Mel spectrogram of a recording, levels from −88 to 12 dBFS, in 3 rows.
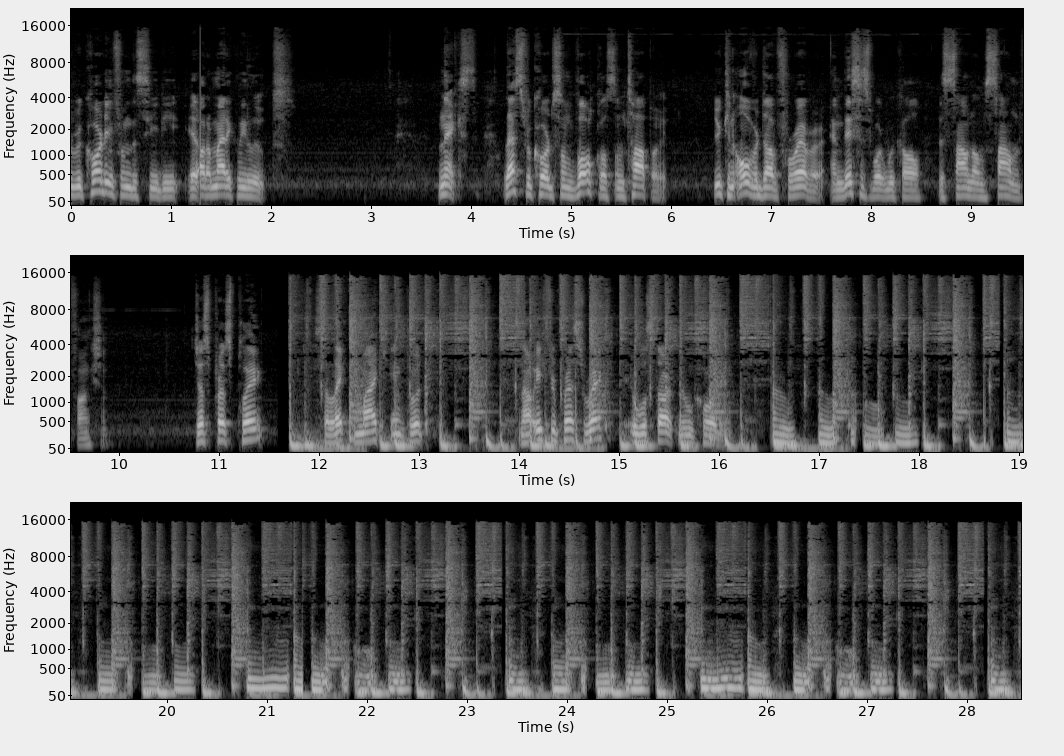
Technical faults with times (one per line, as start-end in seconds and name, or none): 0.00-28.55 noise suppressor applied to music or sounds
1.30 dropped buffer (overrun)
2.20-3.69 sound cut by the noise suppressor
4.06-4.35 sound cut by the noise suppressor
5.97-6.45 sound cut by the noise suppressor
8.52-8.70 sound cut by the noise suppressor
9.83-10.77 sound cut by the noise suppressor
18.67 dropped buffer (overrun)
21.36 dropped buffer (overrun)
